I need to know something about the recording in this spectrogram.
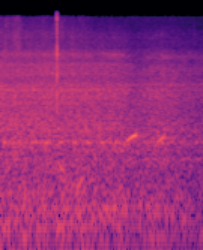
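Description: Road traffic noise: a steady hum of vehicles on a city street, easing off slightly near the end.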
